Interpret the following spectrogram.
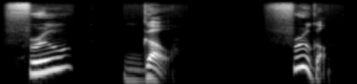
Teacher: The stress is right there on that first syllable.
